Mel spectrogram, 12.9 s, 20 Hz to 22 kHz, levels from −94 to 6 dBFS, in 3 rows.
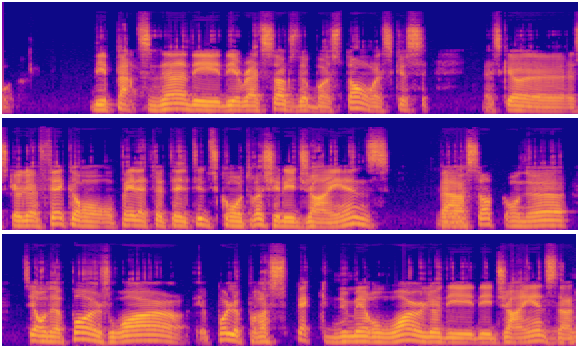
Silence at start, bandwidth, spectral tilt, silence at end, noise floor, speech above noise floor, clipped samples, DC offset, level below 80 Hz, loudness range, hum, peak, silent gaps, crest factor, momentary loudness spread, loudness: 0 s; 16 kHz; -3 dB/octave; 0 s; -50 dBFS; 35 dB; under 0.1%; under 0.1%; -60 dBFS; 2 LU; none; 0 dBFS; none; 16 dB; 6 LU; -14 LUFS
